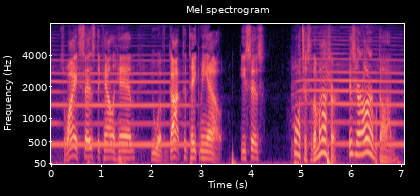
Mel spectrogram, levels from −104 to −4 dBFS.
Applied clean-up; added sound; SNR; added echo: none; Bowed string instrument; 11 dB; none.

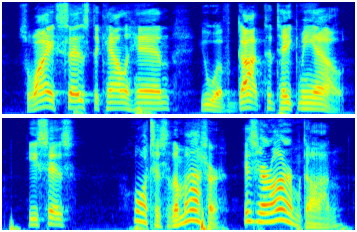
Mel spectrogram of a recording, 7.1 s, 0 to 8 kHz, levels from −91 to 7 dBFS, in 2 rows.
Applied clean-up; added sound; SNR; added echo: none; none; none; none.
